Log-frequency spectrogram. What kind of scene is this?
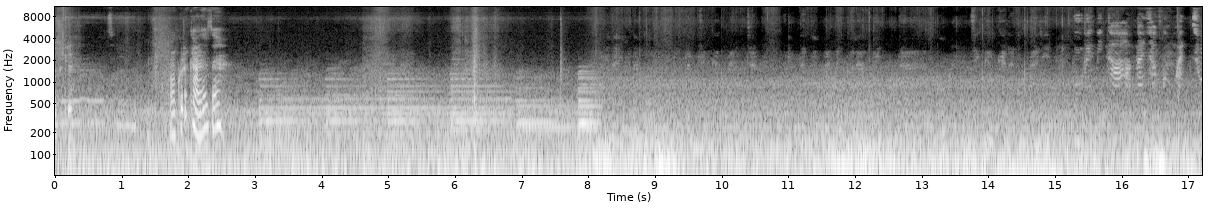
car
